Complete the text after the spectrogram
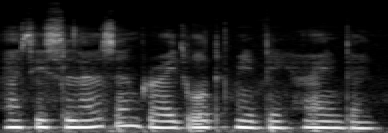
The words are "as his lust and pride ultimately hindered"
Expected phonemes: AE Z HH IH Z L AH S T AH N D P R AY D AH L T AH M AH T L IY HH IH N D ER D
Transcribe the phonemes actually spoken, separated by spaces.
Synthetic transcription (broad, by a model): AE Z HH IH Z L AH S AH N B R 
